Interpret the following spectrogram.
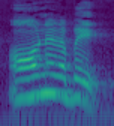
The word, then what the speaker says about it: honorable: silent o pronunciation honest H silent or pronunciation honorable so hence three words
